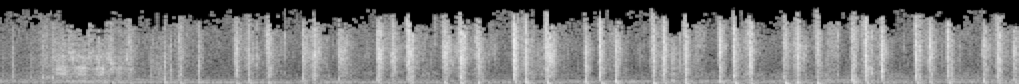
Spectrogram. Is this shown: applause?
no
